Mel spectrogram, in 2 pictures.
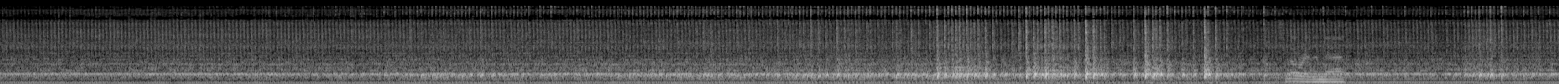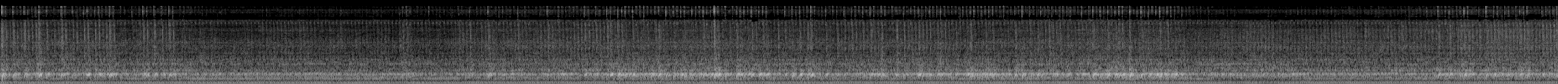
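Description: Wood lathe running with a steady hum while the motorised cutting head of a Sorby RS-3000 ornamental turning device is advanced into the spinning dry wood, cutting a decorative pattern. The cutting gets louder and rougher about a third of the way in, then settles back.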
